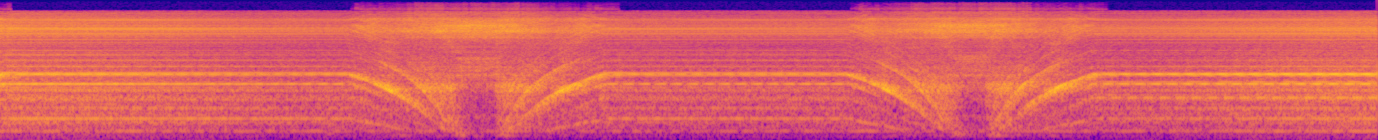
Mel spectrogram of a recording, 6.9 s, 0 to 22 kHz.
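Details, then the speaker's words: Upgraded Y-axis stepper on a homemade JGRO CNC router, Mach3 velocity at 40 (43 and 45 slipped): clean stepped whine rising, holding and reversing with no stutter or missed steps, so 40 is max, later set to 38. "so you know 40 45 it slips and 40 it does not"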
